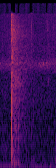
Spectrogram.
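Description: A single sharp knock on the upper trunk of a dead white oak slated for removal gives a short, bright crack that fades within a fraction of a second. Up high the trunk sounds solid, unlike its hollow base.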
